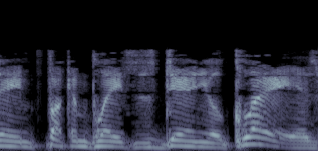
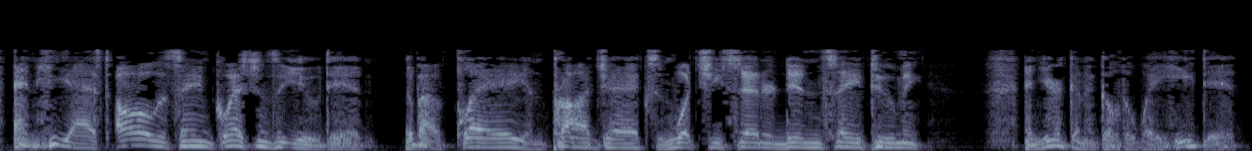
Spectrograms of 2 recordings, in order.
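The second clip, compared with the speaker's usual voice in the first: bitter grin. Acted. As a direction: sneer the secret, then drop into menace. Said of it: "A broad, bitter grin".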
